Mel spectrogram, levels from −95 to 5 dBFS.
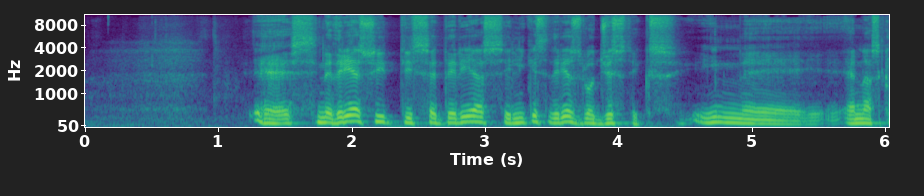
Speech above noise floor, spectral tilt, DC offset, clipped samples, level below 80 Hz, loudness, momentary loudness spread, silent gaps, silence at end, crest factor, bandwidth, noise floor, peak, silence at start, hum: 30 dB; -5 dB/octave; under 0.1%; under 0.1%; -52 dBFS; -18 LUFS; 8 LU; none; 0 s; 14 dB; 11 kHz; -47 dBFS; -4 dBFS; 0.55 s; none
